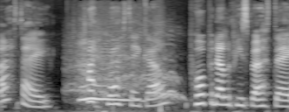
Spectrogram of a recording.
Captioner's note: cheers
